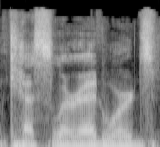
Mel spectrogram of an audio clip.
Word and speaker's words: Kessler Edwards: Some dude named Kessler Edwards played 9 worthless minutes.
